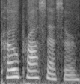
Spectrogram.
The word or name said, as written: coprocessor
